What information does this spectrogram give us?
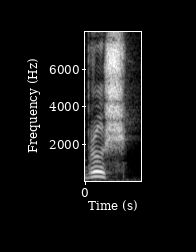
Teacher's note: ब्रश है तो कई लोग बोलते हैं ब्रुश या ब्रश बोलते हैं, तो इस प्रकार से इसमें ऊ ध्वनि का आगम हो जाता है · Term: स्वरागम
